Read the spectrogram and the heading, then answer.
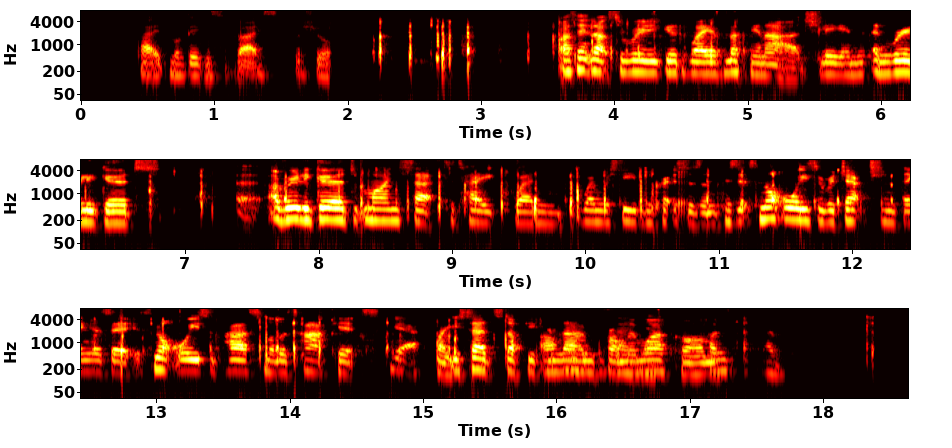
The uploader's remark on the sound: Apologies for the technical difficulties in this one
